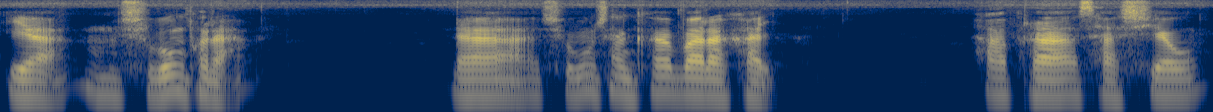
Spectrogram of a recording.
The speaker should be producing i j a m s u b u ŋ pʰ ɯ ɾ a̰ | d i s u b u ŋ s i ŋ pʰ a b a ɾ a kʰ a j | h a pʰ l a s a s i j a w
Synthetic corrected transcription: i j a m s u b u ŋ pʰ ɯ ɾ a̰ | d a s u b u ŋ s a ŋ kʰ a b a ɾ a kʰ a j | h a pʰ ɾ a s a s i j a w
